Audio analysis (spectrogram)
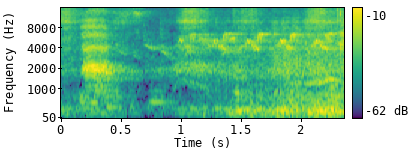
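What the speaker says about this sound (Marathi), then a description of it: "बघा कावळे किती जमा झाले" Several crows caw in the distance, overlapping calls against outdoor background noise and a faint voice.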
